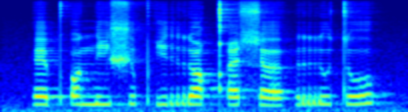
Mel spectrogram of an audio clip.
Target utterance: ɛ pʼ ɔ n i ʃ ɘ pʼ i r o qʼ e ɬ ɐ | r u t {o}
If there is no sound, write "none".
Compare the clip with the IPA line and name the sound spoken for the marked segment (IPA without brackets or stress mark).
o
